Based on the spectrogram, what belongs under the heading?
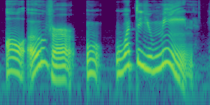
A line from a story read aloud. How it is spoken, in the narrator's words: he asked in an indistinct stammer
